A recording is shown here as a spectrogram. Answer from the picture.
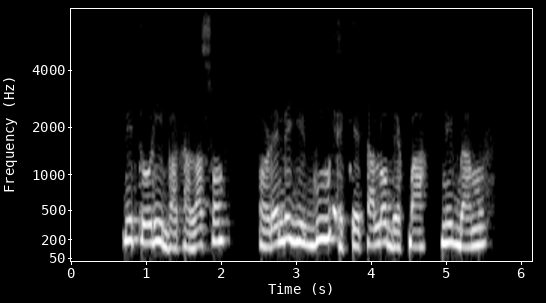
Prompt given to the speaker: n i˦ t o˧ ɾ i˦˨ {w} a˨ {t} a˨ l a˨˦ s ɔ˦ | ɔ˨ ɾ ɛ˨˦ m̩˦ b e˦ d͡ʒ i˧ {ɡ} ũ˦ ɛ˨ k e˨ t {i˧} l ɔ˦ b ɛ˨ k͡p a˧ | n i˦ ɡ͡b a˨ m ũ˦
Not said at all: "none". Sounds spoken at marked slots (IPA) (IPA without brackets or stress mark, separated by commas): b, t, ɡ, a˧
